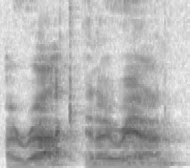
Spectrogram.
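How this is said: The names are said with an English pronunciation. "how those words are pronounced in English"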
